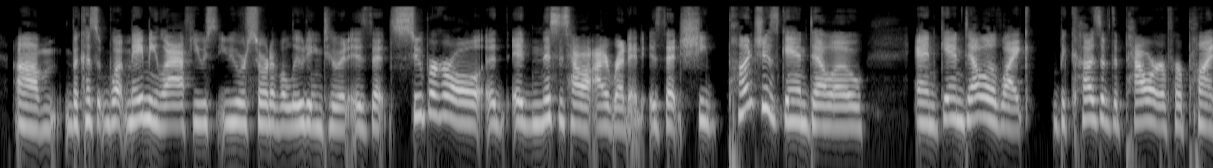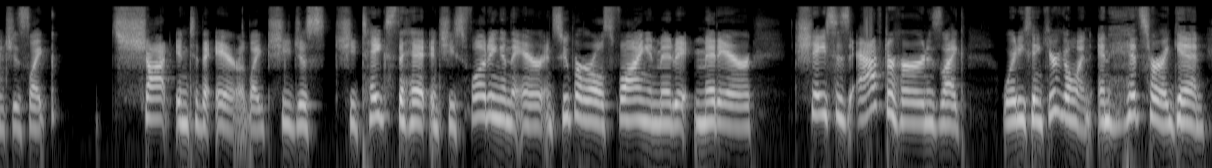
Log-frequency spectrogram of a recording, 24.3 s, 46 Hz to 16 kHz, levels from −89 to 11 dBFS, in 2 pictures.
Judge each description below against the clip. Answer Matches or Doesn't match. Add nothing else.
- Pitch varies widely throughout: Doesn't match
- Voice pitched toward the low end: Doesn't match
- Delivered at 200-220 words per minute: Matches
